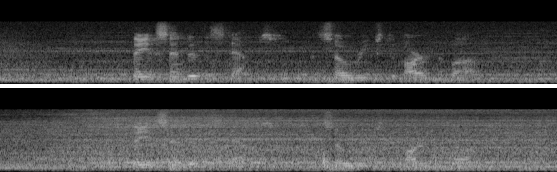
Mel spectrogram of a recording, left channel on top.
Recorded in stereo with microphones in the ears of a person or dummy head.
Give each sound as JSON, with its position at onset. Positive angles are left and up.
{"t": 1.3, "sound": "a man speaking", "side_deg": 0, "distance_m": 2.5}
